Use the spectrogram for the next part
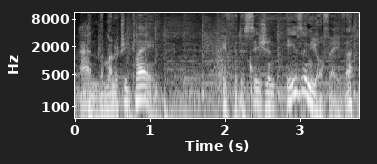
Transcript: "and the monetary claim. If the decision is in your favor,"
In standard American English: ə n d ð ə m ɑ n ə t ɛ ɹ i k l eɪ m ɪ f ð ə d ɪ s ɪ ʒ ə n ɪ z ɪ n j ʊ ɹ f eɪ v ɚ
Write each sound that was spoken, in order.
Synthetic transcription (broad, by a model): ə n ð ə m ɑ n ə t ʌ ɹ i k l eɪ m ɪ f ð ə d ɪ s ɪ ʒ ə n ɪ z ɪ n j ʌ ɹ f eɪ v ɚ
